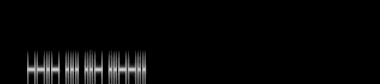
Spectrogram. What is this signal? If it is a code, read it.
Morse code, heard as a keyed tone, about 50 wpm, 700 Hz. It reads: QSU?
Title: Q-Codes with Spoken Meaning - 50wpm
